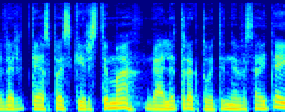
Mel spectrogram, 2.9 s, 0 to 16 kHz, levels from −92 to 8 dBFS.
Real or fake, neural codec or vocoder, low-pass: real; none; 14.4 kHz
